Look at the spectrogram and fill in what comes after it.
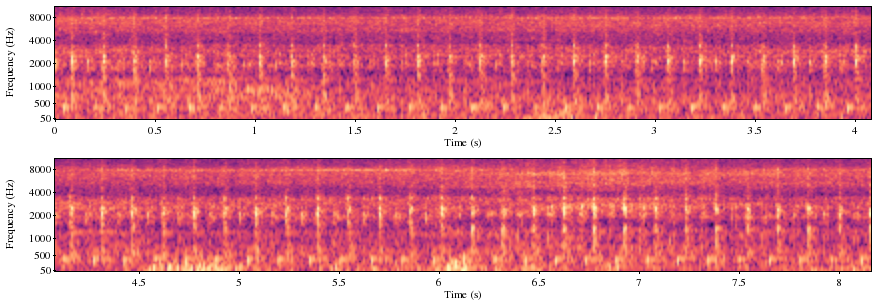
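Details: Idling engine with a steady, fairly regular knock of roughly three per second; the source is undetermined.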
